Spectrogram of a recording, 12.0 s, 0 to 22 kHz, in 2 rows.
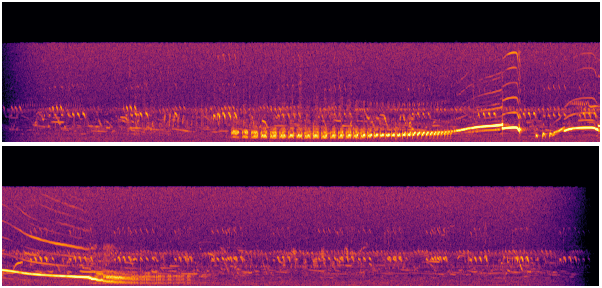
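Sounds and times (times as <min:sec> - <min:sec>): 
Upland Sandpiper Bartramia longicauda: 0:02.6 - 0:08.0.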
